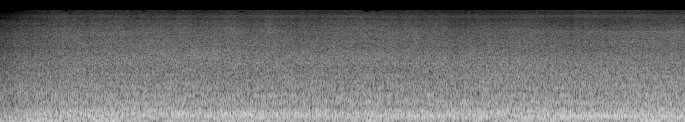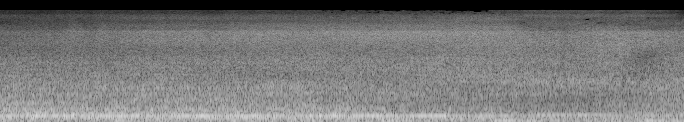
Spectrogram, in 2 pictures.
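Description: Steady rush of wind and road noise on a moving cyclist's camera microphone amid city traffic, with a low steady hum underneath that fades out near the end.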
